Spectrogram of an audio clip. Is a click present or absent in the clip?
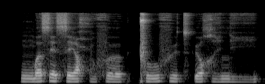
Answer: present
